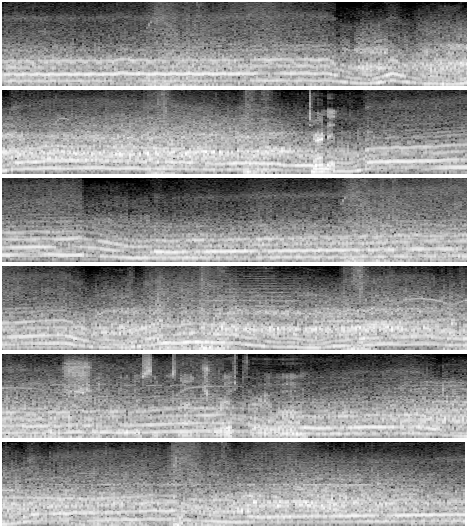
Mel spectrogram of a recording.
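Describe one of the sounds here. A sports car engine revs hard, dropping and rising in pitch as the gears shift.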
